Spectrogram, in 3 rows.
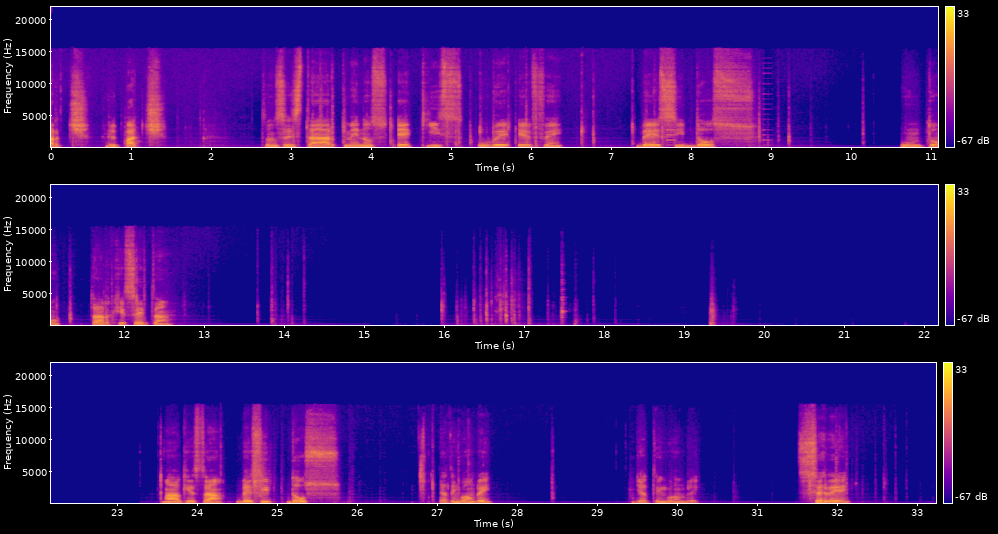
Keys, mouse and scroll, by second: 2.7-9.0 typing, 10.6-12.0 typing, 13.1-14.0 typing, 15.0-15.9 scroll down 1, 15.9 scroll down 1, 15.9-17.9 typing, 19.5-20.4 scroll up 3, 21.0-21.8 scroll up 2, 22.9-23.7 typing, 23.2-24.2 drag, 26.8-27.5 typing, 29.1 click, 29.4 click, 29.4-31.6 scroll down 1, 31.3-33.2 typing.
